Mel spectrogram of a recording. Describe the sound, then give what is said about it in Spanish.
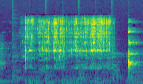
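Liquid pouring from a glass holding water and rice, a steady rushing flow for about two seconds that stops abruptly, followed by a short splashing burst. “Por ejemplo, yo tengo un vaso con agua y arroz.”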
